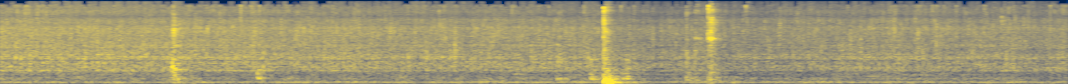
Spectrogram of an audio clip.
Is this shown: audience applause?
no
